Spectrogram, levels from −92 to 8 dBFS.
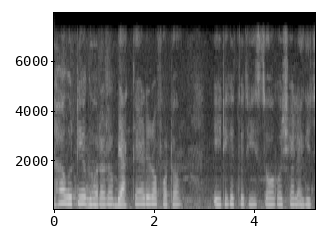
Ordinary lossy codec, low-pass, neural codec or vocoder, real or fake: none; 7.2 kHz; none; real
